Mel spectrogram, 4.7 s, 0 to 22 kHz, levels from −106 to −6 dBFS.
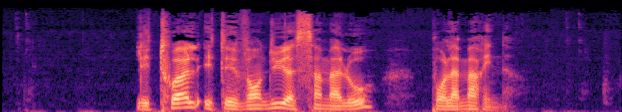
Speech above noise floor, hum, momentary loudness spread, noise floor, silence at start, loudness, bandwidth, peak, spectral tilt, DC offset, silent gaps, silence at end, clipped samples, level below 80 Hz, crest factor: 42 dB; none; 13 LU; -62 dBFS; 1.05 s; -20 LUFS; 15.5 kHz; -2 dBFS; -4 dB/octave; under 0.1%; none; 0.85 s; under 0.1%; -50 dBFS; 20 dB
